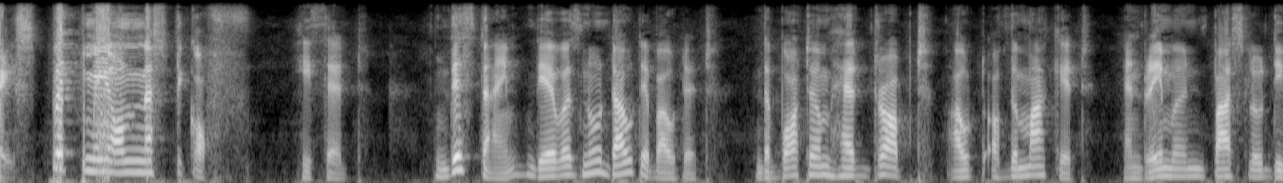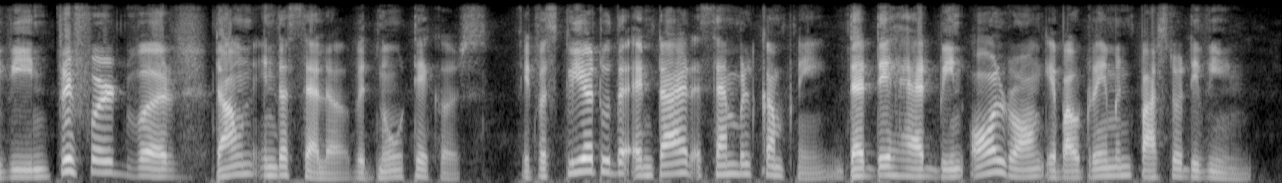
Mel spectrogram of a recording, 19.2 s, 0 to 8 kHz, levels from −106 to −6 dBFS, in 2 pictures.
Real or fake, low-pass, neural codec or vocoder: fake; 7.2 kHz; vocoder, 44.1 kHz, 128 mel bands every 512 samples, BigVGAN v2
